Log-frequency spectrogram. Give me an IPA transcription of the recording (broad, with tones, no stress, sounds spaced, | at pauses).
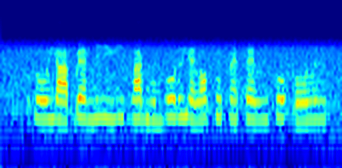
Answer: ɗ oː˨˦ j aː˨ ɓ ɛ˦˨ n iː˦˨ j i˦˨ b a˦ ɡ ũ˨ b oː˦ ɾ ɨ˦ j ɛ˨ l ɔ˦ t ũ˦ f ɛ̃˧ s ɛ˦˨ v i˧ p o˦˨ h oː˨˦ l ɨ˦˨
